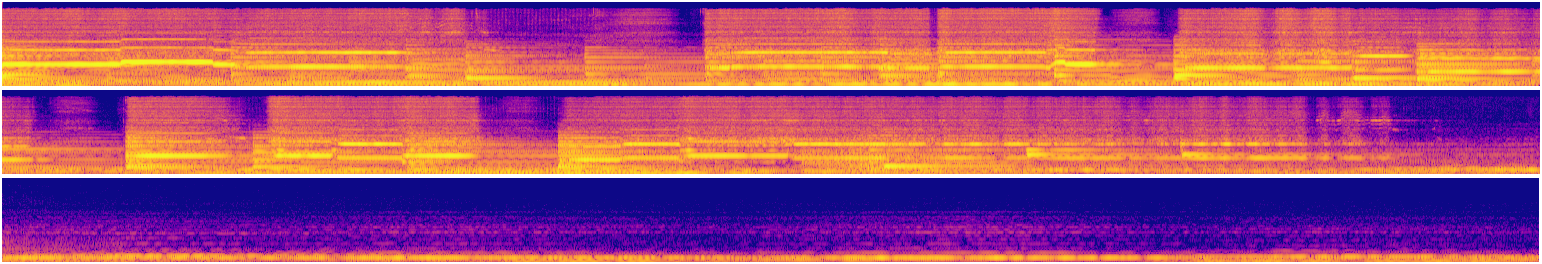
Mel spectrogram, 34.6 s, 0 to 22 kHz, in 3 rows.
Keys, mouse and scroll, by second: 1.0-1.6 middle drag, 1.6 scroll down 2, 1.9-2.4 middle drag, 2.4 scroll down 2, 3.0 click, 3.2 scroll down 2, 3.5-5.5 middle drag, 5.5 scroll down 2, 5.8-6.6 middle drag, 6.6 shift+a, 8.8 alt+middle click, 9.1 scroll up 2, 9.3 shift+middle click, 9.7 s, 22.7 alt+middle click, 23.3 s, 27.4-27.8 scroll up 5, 27.8 shift+middle click, 28.6 g, 30.8-31.4 middle drag, 31.4 scroll down 2, 32.0-32.5 middle drag, 32.5 click, 32.8-33.1 scroll down 1, 33.1 middle click, 33.4 click, 33.7-34.6 middle drag.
